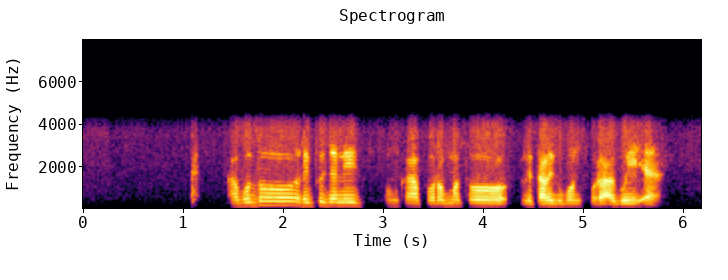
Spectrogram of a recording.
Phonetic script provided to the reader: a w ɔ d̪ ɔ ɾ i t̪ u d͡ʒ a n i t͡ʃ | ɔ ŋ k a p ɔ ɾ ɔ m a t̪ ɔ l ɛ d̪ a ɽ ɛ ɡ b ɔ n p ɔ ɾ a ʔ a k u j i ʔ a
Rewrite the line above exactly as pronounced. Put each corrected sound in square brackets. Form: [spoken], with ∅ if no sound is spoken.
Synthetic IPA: a [b] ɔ d̪ ɔ ɾ i t̪ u d͡ʒ a n i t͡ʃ | ɔ ŋ k a p ɔ ɾ ɔ m a t̪ ɔ l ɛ [t̪] a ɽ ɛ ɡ b ɔ n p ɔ ɾ a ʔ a [ɡ] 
